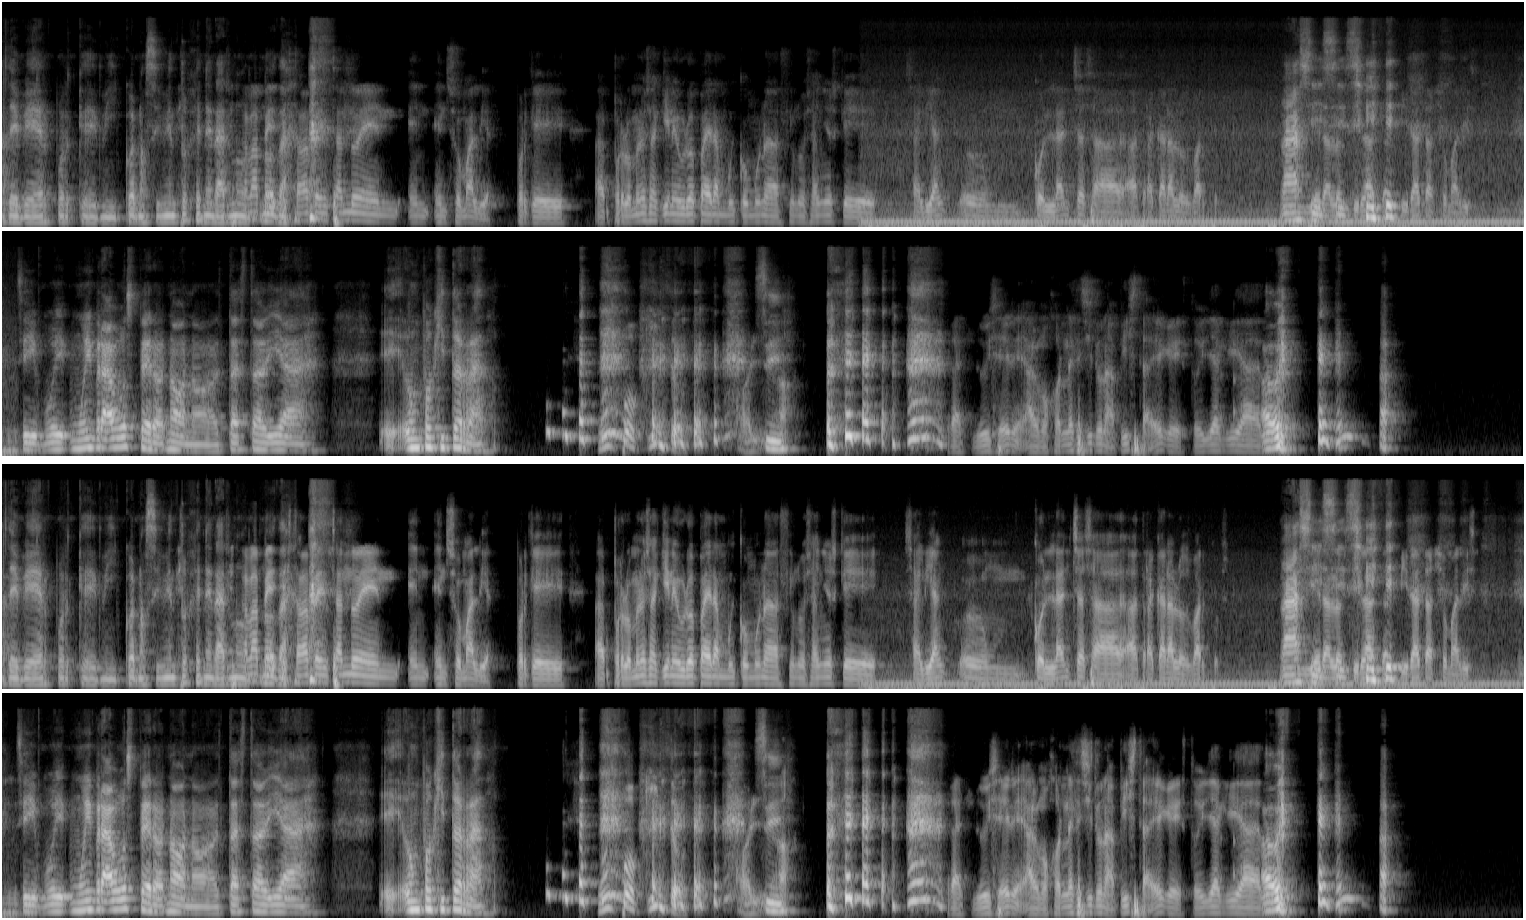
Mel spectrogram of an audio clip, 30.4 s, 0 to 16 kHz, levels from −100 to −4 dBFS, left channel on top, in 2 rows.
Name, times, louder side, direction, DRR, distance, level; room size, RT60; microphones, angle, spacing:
voice 1, 0.0-3.2 12.8-13.9 15.1-18.4 19.0-20.1 21.0-23.1 23.5-24.0 24.3-24.7 27.8-28.1 28.4-29.1, right 2 dB, 30° right, 1.3 m, -31 dB
voice 2, 2.3-4.9 5.2-5.6 5.9-8.8 9.0-12.1 12.9-14.7 15.2-15.6 21.2-22.1 22.6-23.1 24.7-28.0, right 6 dB, 80° right, 0.5 m, -38 dB
sound 1, 8.6-15.4, left 1 dB, 25° left, 0.8 m, -44 dB
10.5 x 9.0 x 5.8 m
head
